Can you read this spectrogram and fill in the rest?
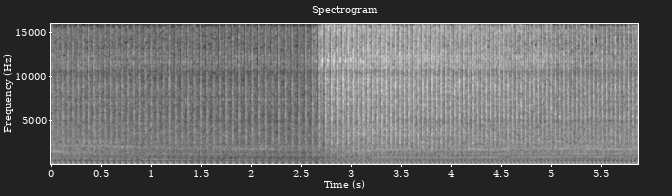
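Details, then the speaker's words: Gravely 5865 with 16 hp Kohler K341 single-cylinder, running after the starter solenoid fault was fixed: steady, loud thump picking up slightly in speed midway then settling evenly; runs perfect. "Yeah, so it's running perfect. Runs perfect. So all that because of a stupid solenoid an hour and a half later."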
